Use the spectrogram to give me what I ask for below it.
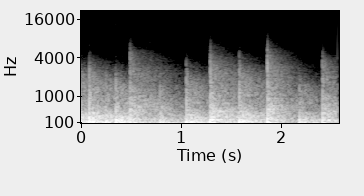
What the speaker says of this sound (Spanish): Primero tenemos un bodhran sampleado en un túnel aparentemente oscuro y húmedo de Edimburgo.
